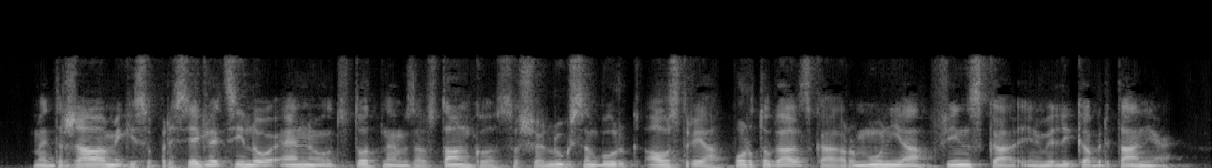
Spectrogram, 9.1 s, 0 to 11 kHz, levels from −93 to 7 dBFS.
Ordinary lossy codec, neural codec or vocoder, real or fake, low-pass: MP3, 64 kbps; codec, 16 kHz, 2 kbps, X-Codec, HuBERT features, trained on LibriSpeech; fake; 7.2 kHz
